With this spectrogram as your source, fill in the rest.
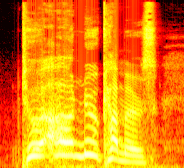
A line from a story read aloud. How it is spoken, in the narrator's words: said Dumbledore in a ringing voice, a beaming smile on his lips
